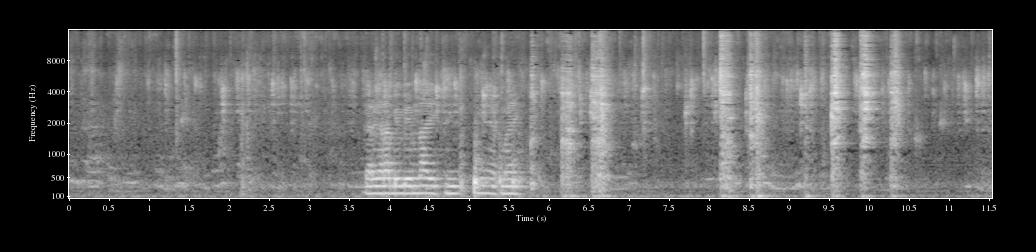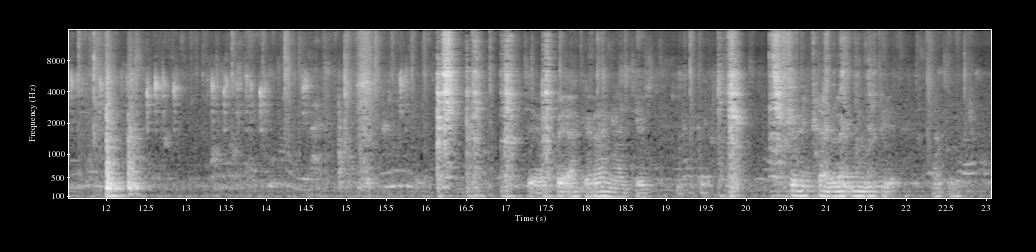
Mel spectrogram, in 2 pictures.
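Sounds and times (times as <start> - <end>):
dishes and utensils clattering: 4.7 - 10.6, 11.8 - 12.8, 14.7 - 18.3, 19.1 - 21.7.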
